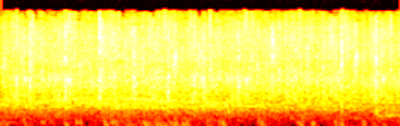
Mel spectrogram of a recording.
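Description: Audience applause welcoming two performers onto a live show, a brief, steady burst of dense clapping from many hands with no letup.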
